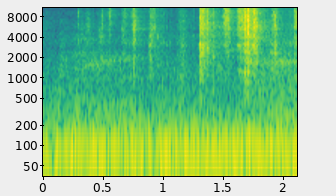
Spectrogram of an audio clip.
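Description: Small hobby-work handling sounds: a hobby knife lifting a small cut piece of masking tape, with a few short, sharp scratchy clicks, the loudest about a second and a half in.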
